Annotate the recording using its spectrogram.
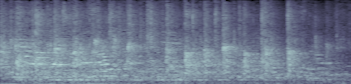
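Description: Audience applauding: dense, irregular clapping from many hands, with voices mixed in.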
